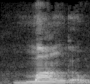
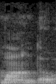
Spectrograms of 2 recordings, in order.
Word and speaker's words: Mongo: It's pronounced Mongo, not Mondo.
